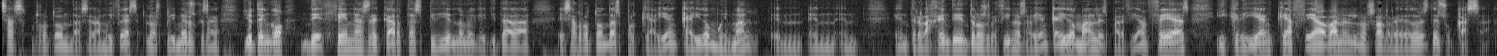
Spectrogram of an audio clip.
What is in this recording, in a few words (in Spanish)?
noticias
